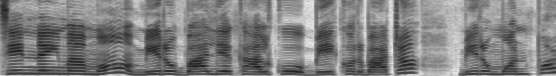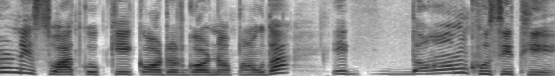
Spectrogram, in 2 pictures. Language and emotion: Nepali, happy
